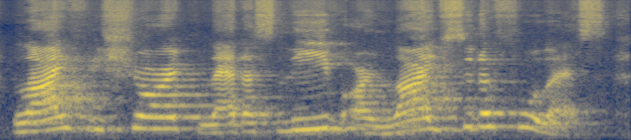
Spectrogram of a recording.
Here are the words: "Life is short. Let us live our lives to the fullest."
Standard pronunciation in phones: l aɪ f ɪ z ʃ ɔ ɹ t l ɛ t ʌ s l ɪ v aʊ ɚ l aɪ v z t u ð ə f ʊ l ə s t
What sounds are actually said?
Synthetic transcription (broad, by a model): l aɪ f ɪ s ʃ ɔ ɹ t l ɛ t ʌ s l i v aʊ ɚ l aɪ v t u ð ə f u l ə s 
